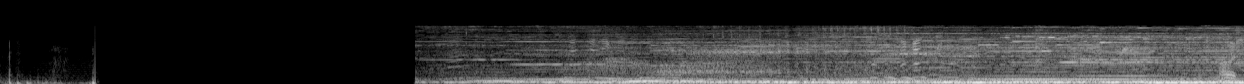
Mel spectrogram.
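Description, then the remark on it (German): After a brief pause, a loud, continuous onboard recording of a theme park dark ride begins: a steady low mechanical rumble of a moving ride vehicle layered with busy, overlapping tones, unbroken to the end. “Was aber sicher ist, ist, dass ihr jetzt die Audio Audioaufnahme aus Symbolika hören werdet.”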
